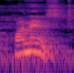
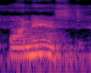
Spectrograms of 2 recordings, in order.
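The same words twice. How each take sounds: First: "হনেস্ট" with an audible H in front; H pronounced. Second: "অনেস্ট" starting straight on the O vowel; "অনেস্ট", opening on "ও" with no H; silent H. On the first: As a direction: wrongly voice the silent H, "হনেস্ট". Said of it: "এই যদি উচ্চারণ করে নিই". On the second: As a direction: drop the H, say "অনেস্ট". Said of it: "আমরা উচ্চারণ করি ও থেকে". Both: Shown as a demonstration.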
